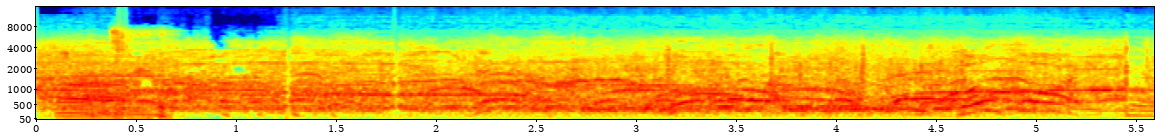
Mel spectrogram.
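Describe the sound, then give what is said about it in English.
A loud, steady crowd clapping-and-cheering sound effect played on a live show: many overlapping shouts and whoops with a wash of applause underneath, sustained without pause for about five seconds. “Oh, we got still got the claps.”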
